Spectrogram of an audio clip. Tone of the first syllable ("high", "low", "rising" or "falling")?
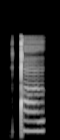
high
